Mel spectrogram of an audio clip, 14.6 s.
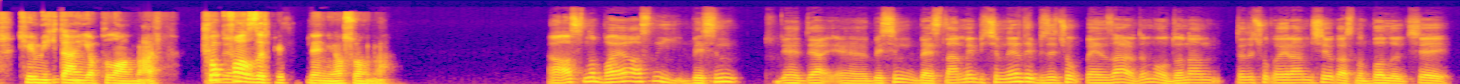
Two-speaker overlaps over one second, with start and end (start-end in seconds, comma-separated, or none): none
